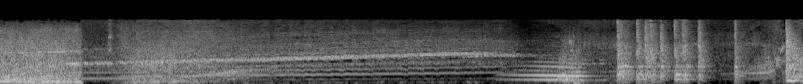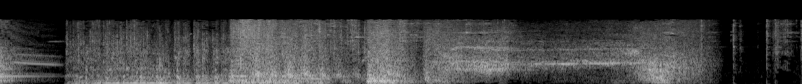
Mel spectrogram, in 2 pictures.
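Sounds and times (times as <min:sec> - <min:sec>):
sharp clicks and knocks: 0:06.2 - 0:08.0.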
